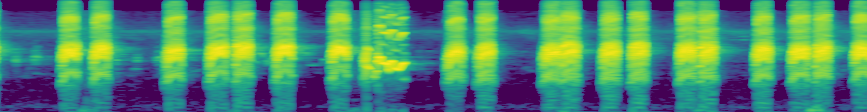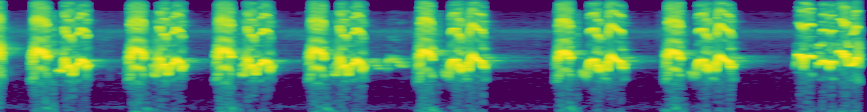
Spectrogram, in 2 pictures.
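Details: Sooty-headed bulbul in very dense song, meant to call wild birds and tutor caged bulbuls: starts with fast rasping notes, then shifts to bright, bubbly chattering phrases repeated rapidly.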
